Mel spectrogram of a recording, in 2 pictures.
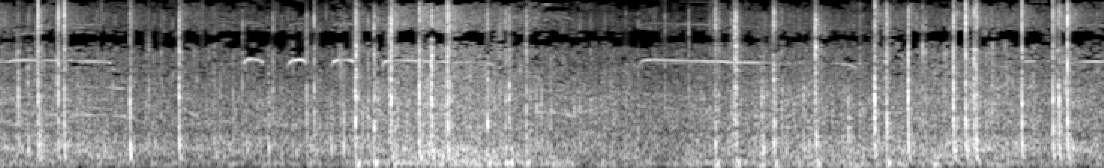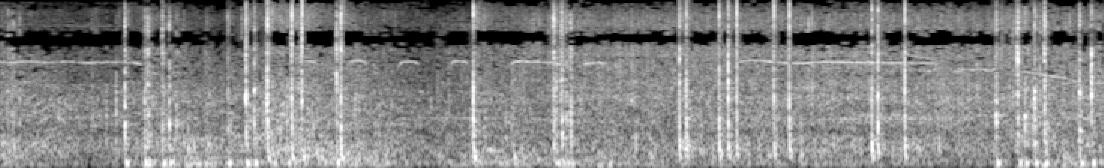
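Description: Large aerial fireworks display: shells bursting in quick, irregular succession as sharp bangs and crackles over a continuous low rumble.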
